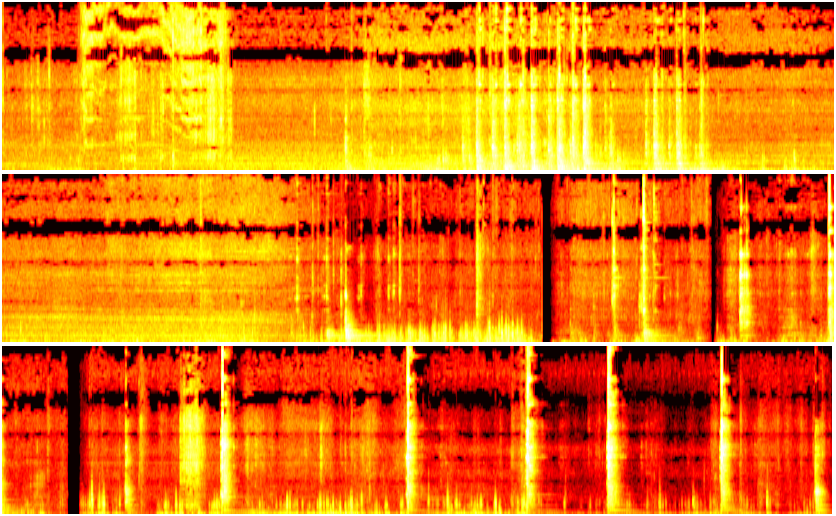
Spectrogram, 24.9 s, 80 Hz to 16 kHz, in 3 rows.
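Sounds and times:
steel parts creaking and clanking: 0.3 - 2.4, 3.3 - 8.0, 10.2 - 19.9, 20.6 - 24.9.

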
